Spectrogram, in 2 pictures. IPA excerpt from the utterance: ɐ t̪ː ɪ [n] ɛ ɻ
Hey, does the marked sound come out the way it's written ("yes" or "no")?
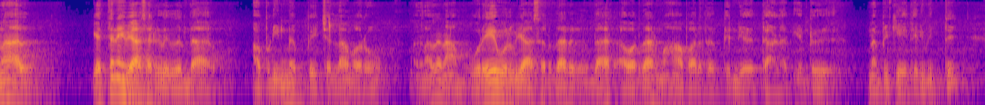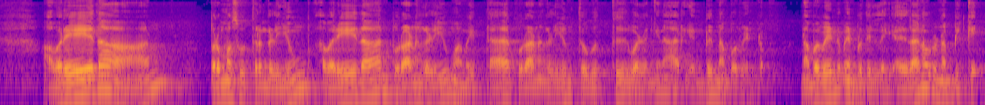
yes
